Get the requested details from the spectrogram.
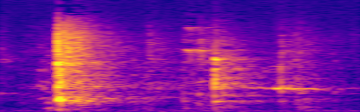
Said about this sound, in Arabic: انتظر حتى أفتح الباب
